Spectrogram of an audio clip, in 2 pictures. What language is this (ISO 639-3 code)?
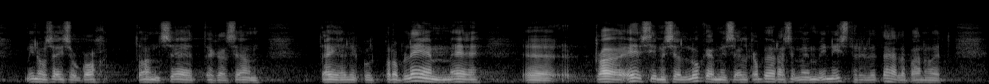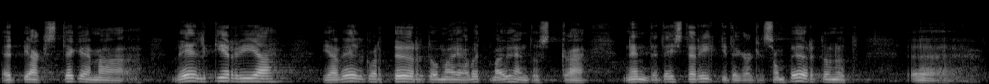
est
